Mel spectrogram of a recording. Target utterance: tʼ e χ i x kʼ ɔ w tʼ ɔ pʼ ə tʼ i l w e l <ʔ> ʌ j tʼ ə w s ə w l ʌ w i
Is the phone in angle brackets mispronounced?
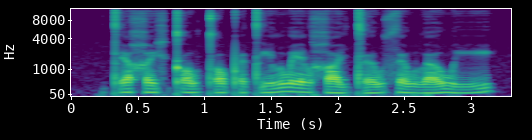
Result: yes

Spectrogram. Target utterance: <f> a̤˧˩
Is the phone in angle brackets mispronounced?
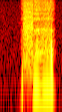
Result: no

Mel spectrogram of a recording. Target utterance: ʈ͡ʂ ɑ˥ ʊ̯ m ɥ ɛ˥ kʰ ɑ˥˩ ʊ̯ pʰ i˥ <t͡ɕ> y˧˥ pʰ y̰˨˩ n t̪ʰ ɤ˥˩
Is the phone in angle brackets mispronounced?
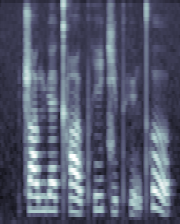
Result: no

